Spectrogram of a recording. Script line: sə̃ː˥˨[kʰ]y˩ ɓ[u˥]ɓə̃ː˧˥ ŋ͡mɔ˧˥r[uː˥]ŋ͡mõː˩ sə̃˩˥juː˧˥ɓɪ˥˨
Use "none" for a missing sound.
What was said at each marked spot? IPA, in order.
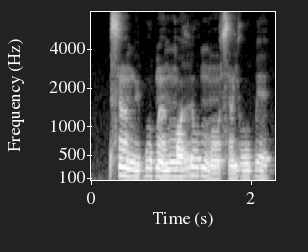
ŋ, u˥, uː˥

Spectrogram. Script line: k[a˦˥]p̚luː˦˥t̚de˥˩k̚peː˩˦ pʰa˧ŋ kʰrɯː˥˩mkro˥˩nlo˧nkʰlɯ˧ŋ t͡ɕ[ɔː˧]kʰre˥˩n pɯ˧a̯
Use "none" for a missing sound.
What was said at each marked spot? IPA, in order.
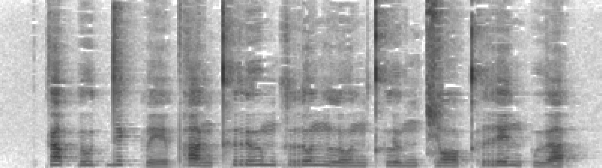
a˥˩, ɔː˧

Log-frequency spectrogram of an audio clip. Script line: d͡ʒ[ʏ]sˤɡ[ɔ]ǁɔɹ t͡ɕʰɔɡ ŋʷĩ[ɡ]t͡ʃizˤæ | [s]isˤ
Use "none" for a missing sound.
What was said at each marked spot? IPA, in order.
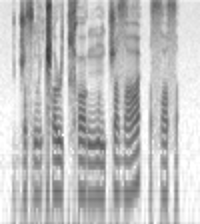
ʏ, ɔ̃, ɡ, sˤ

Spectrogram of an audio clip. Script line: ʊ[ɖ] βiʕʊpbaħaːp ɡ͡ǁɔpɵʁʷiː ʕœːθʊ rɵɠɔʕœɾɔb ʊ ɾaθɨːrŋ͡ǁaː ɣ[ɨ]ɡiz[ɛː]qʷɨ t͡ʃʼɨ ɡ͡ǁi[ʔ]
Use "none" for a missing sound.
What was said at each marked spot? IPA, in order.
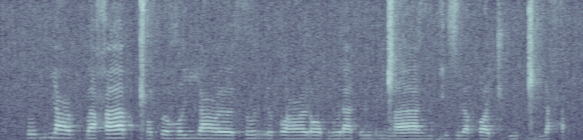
b, ɨ, ɨː, ħ

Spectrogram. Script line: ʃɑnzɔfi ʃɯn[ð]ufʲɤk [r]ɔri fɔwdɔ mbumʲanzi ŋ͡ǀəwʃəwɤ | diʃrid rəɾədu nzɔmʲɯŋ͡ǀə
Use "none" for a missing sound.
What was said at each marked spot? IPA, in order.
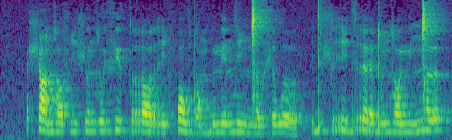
z, r

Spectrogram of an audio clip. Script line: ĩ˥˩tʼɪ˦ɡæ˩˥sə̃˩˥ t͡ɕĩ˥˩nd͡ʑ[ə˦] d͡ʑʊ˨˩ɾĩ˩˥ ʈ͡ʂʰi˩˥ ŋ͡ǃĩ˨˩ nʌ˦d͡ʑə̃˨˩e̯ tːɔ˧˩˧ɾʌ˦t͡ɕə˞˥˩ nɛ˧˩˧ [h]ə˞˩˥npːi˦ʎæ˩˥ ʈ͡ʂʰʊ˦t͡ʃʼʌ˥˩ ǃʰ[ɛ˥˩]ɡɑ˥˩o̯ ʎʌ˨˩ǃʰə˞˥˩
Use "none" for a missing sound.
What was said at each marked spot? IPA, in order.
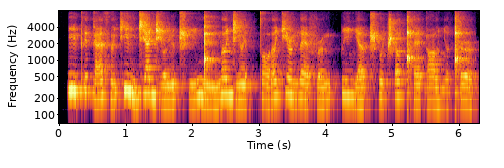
æ˦, f, ɛ˥˩

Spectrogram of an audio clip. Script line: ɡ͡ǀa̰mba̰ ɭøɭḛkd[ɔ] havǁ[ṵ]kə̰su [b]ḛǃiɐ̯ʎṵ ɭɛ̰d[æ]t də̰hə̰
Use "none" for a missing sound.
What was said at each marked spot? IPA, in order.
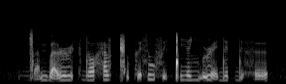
ɔ, ṵ, f, ə

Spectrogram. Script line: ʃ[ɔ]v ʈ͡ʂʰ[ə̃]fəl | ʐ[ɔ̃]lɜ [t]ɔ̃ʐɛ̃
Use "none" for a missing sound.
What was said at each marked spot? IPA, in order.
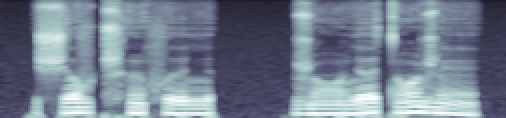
ʌ, ə̃, ɔ̃ː, t

